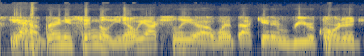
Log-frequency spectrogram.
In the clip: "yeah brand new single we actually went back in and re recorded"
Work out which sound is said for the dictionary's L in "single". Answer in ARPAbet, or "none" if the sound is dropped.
N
